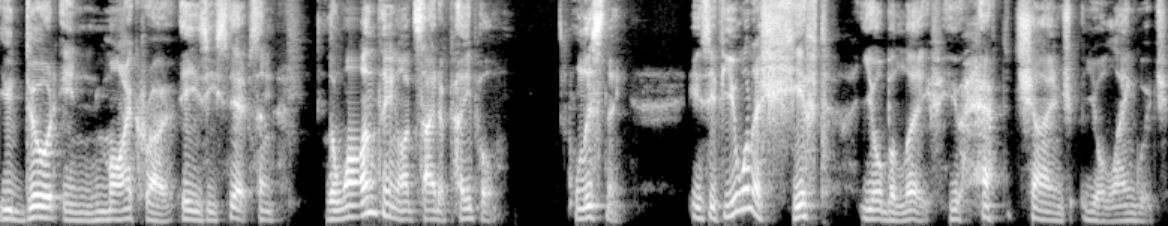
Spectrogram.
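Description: Speaking with an Australian accent, a man uses a medium pitch and ordinary pitch variation. His pace is fairly slow. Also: very clean recording, silent background. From rural farm upbringing. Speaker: keynote speaker. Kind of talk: podcast interview.

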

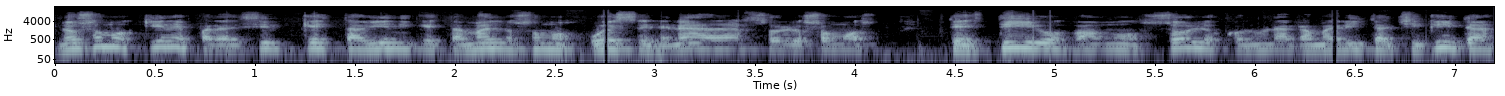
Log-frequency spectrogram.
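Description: A man speaks in a somewhat breathy, fairly high-pitched voice. His pitch varies in an ordinary way. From Argentina, Mar del Plata. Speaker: TV show creator. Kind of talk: casual chat.

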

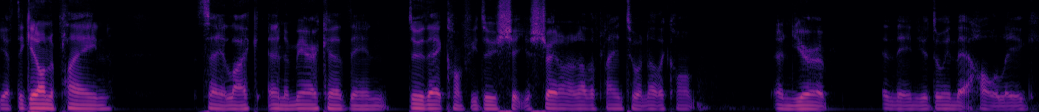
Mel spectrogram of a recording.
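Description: The speaker has a New Zealand accent and a monotone, flat intonation. The recording is very clean with a silent background. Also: man, fairly low pitch for a man, moderate pace. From New Zealand, Mount Maunganui. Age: 20s. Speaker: professional surfer. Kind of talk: casual chat.

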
